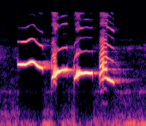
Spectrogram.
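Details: Oriental magpie-robin song used to provoke a reluctant bird into singing: a long steady whistle, two slurred notes and a harsh buzzy flourish that trails off downward, all in one loud phrase.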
